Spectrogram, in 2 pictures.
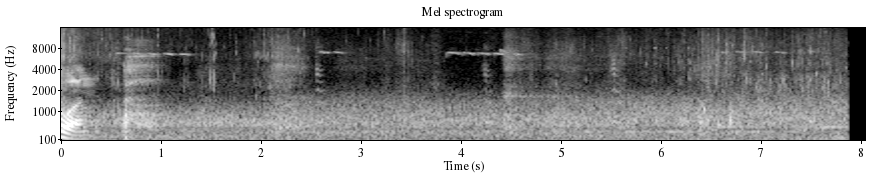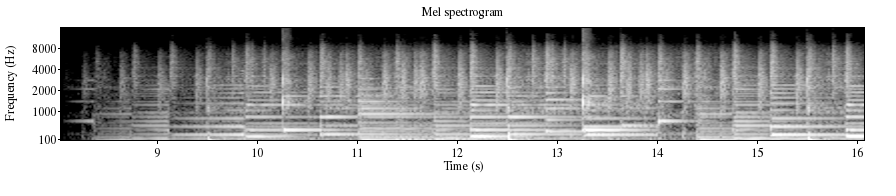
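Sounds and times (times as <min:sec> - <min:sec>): water sloshing and trickling: 0:00.0 - 0:07.9
music: 0:08.0 - 0:16.0.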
